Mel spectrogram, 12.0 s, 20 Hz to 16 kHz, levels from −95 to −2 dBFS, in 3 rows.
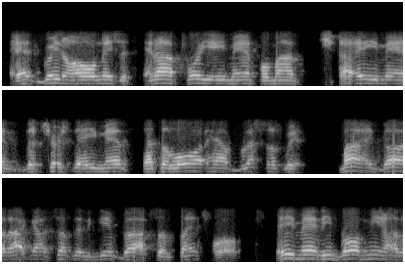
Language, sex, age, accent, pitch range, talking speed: English, male, 60-79, American, 130-165 Hz, 190 wpm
